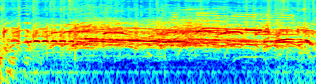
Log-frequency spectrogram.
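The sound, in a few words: crowd applauding and cheering at a football match prize ceremony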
